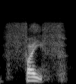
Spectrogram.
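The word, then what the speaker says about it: five: 5 is fife, so there is a F that replaces the V. It sounds weird, but it's fife.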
